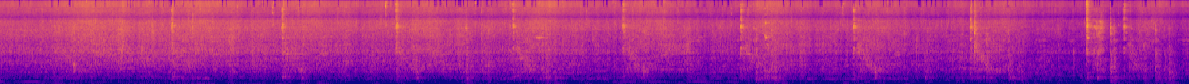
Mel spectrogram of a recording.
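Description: Vegetables and lentils frying in oil with eggs, a dense continuous sizzle close by, with intermittent scraping strokes as the mixture is stirred.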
